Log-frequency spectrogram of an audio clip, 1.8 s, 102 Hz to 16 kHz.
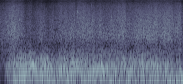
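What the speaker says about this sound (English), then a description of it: "oh, now it's raining" Rain falling in Farming Simulator 25, a steady dense hiss of downpour with a low rumbling undertone, continuous and moderately loud for a brief stretch with no talking.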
